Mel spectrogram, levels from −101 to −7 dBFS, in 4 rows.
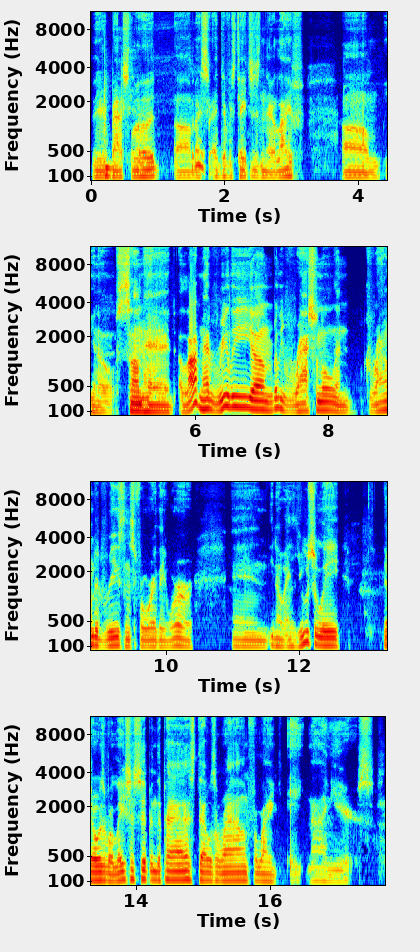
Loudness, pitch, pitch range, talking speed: -22 LUFS, 100 Hz, 90-115 Hz, 175 wpm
